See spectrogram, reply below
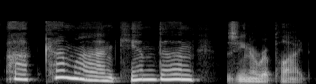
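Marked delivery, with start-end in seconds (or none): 0.1-2.0 high, loud, drawn-out plea; coaxing boy. Acted. Boy coaxing his friend, slow and pleading. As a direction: wheedle your friend.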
